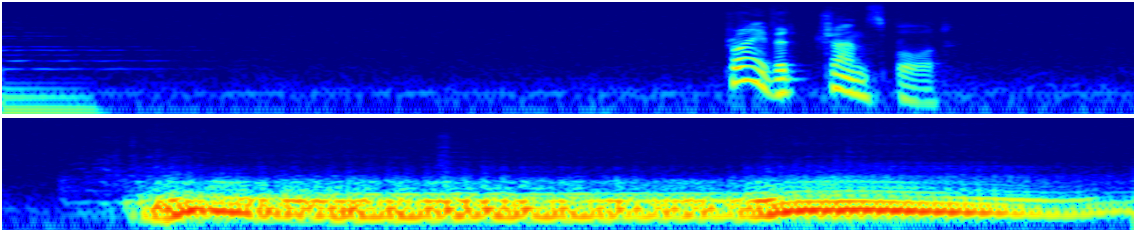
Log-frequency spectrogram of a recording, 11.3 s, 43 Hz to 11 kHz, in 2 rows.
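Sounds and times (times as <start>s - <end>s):
speech: 3.6s - 4.8s
car engine running: 6.0s - 11.3s.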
